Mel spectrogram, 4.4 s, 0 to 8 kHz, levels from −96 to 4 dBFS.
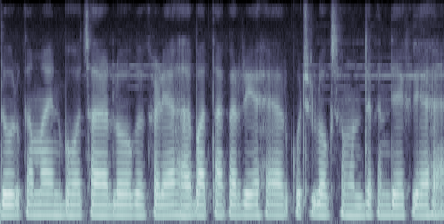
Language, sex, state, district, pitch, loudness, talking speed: Rajasthani, male, Rajasthan, Churu, 140 Hz, -17 LUFS, 255 wpm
